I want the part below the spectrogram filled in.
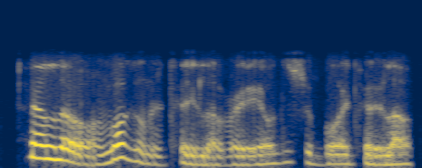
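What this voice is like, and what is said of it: Sick, strained-sounding voice. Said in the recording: “my voice sounds a little crazy today ... a little sickness”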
